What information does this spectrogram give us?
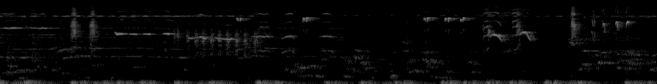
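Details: Konin (Oriental magpie-robin) kept in a cage in Singkawang, West Kalimantan, entered in an online singing contest: clear whistled notes and sliding phrases, some trilled, separated by short pauses, over a soft low pulsing background.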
